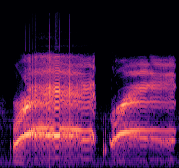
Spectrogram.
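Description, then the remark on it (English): Two long, loud steam locomotive whistle blasts, each swelling up in pitch at the start and holding steady, separated by a short gap, heard alone with no voices, from an engine drawing a train of cars up to a station. “It was only the engine drawing the train of cars up to the station to take the passengers away”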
